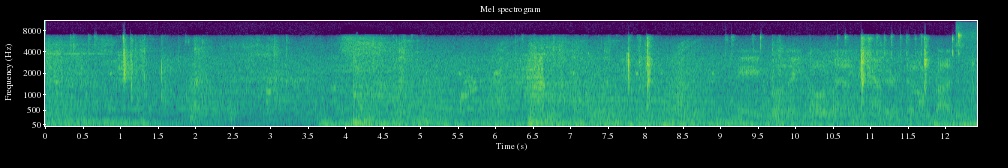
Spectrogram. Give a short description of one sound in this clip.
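Short chimes and clicks from a video game ring out.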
